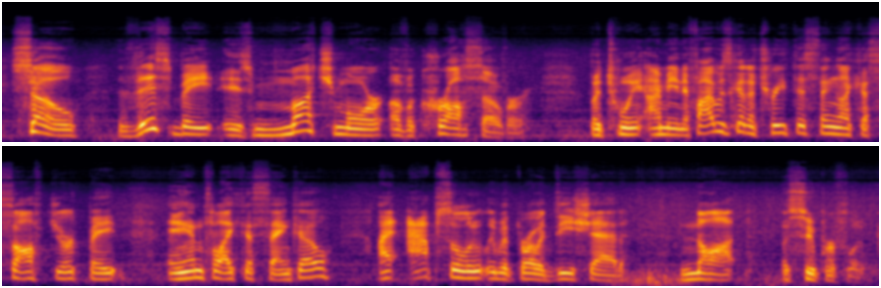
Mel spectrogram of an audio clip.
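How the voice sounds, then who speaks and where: His medium-pitched voice sounds pushed, bright and animated, moving at a moderate pace. The speaker, a keen fishing host in his thirties, sits in a boat on a lake outdoors and explains his gear step by step to camera.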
